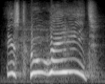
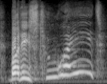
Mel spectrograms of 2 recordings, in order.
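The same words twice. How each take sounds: First: Sing-song taunt, pitched way up; jeering taunt, very high. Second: Sneering jeer pitched well up; mock him for being late; scornful mockery, high and slow. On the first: Acted. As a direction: rub it in like a playground jeer. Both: Mourners mocking Jesus, acted.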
